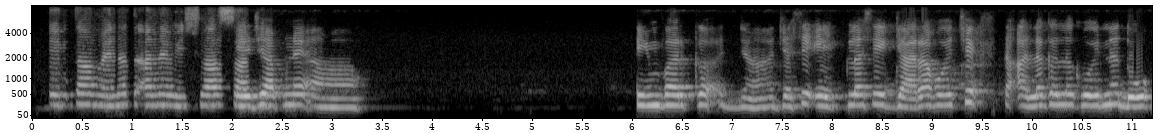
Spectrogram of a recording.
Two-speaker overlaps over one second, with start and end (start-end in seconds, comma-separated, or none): none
